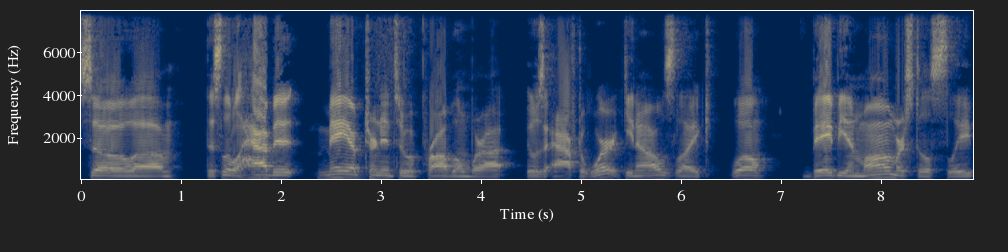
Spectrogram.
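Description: On a very clean recording with a silent background, a man with an American accent uses a normal speaking voice at medium pitch, speaking at a moderate pace with fairly even intonation. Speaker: pinball lounge owner. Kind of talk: casual interview.

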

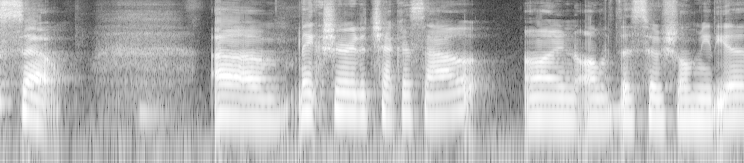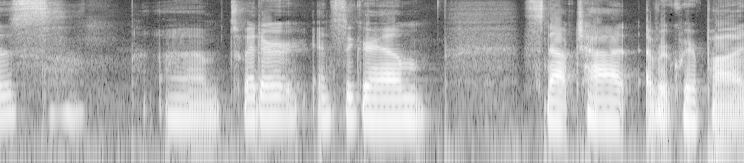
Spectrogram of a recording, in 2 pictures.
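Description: Over a silent background in a very clean recording, a man with a high pitch speaks at a very slow pace, with fairly even intonation and long, frequent pauses. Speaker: podcast co-host. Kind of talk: casual chat. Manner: laughs often.

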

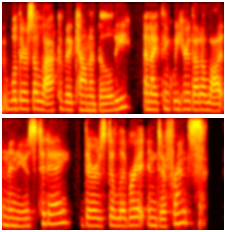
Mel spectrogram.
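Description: Against a quiet background, a woman with an unremarkable speaking voice talks at a fairly quick pace with hardly any pauses, medium pitch, fairly even intonation and very even loudness. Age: 40s. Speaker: nonprofit founder and family law reform advocate. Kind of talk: interview.

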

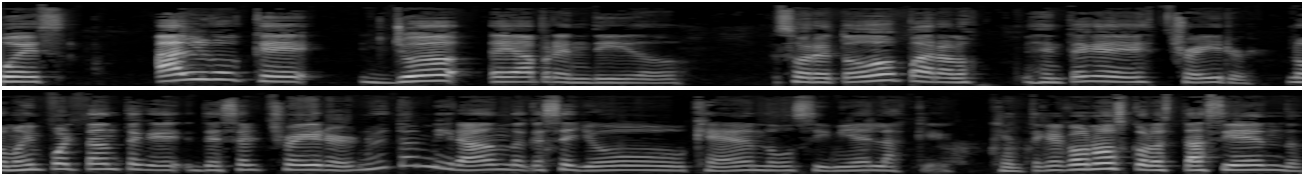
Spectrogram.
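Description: The voice moves at a fairly slow pace with ordinary pitch variation, recorded with a dry, close sound and no echo. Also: woman, fairly high pitch for a woman. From Puerto Rico. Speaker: podcast co-host. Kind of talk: casual chat.

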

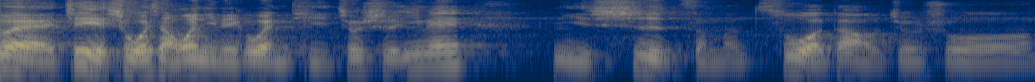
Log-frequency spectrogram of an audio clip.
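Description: Using a normal speaking voice, a man talks at a moderate pace in a medium pitch with lively intonation and big swings in loudness. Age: middle-aged. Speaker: podcast host. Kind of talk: casual interview conversation.

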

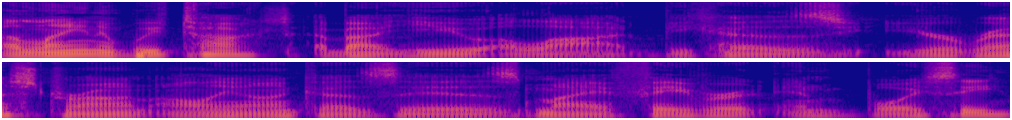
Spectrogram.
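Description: Over a silent background in a very clean recording, a man with a plain, everyday voice talks fairly quickly at a fairly low pitch, with ordinary pitch variation and hardly any pauses. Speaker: podcast host. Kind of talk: casual chat.

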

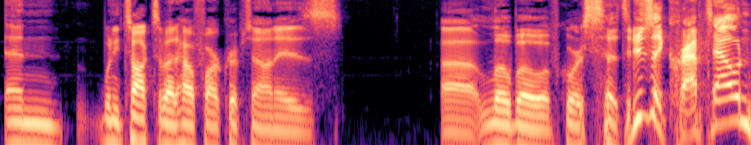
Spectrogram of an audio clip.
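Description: A man with a plain, everyday voice speaks at medium pitch with ordinary pitch variation, the sound dry and close with no echo and a quiet background. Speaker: podcast host. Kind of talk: casual podcast recap chat. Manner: jokey, laughing often.

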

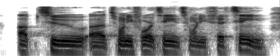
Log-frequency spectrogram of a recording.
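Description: With a Philadelphia accent, a man speaks at a moderate pace, his very deep, low voice following fairly even intonation. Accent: Philadelphia American English. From US, Philadelphia. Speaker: former pro basketball player and mental toughness coach. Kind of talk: interview.

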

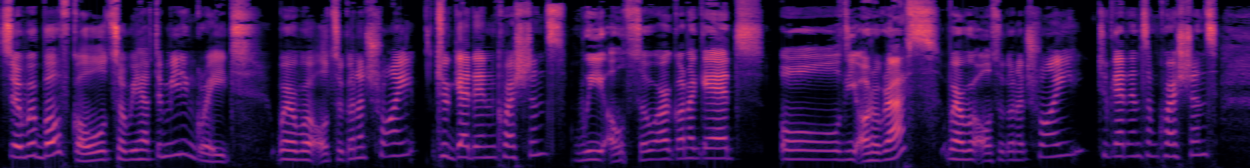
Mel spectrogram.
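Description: On a very clean recording with a silent background, a woman with a non-native accent talks at a fairly quick pace with hardly any pauses, her fairly high voice carrying lively intonation. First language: not English. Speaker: podcast co-host. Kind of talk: casual chat.

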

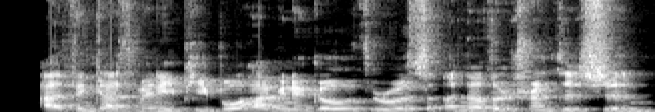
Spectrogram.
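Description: A man's fairly low voice with an American accent, fairly even intonation and audible room echo. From Texas, Houston. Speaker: navy veteran. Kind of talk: casual interview.

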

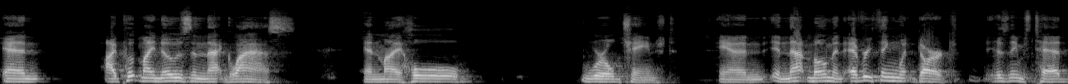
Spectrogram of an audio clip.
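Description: Talking with an American accent, a man speaks at a very slow pace with long, frequent pauses, in a medium pitch with ordinary pitch variation. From rural Oregon. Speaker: winemaker and winery owner. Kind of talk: live podcast interview. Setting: live event with audience.

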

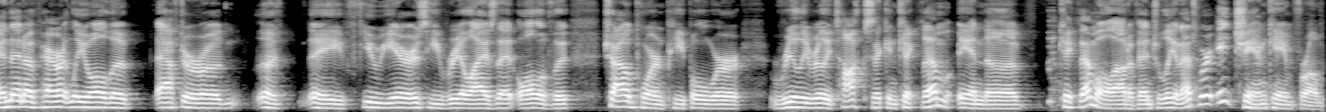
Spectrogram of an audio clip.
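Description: At a moderate pace, a man with an unremarkable speaking voice speaks in a medium pitch with ordinary pitch variation, on a very clean recording with a silent background. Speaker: podcast co-host. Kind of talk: casual comedic chat.

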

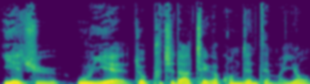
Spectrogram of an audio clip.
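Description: A man's somewhat breathy voice, dark and mellow in tone, with lively intonation on a very clean recording against a silent background. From Japan. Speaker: architect. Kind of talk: casual interview chat. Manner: halting, hesitant with fillers.

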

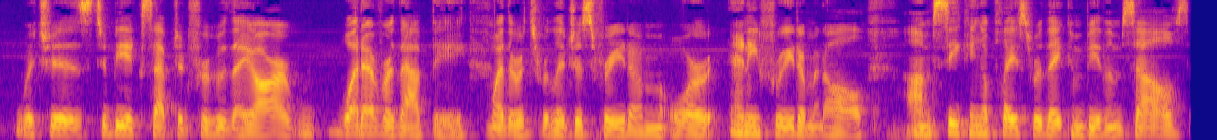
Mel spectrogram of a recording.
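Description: A woman with an American accent speaks at a very deep, low pitch in a flat monotone. Her pace is moderate, with hardly any pauses. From Massachusetts, Cape Cod (Provincetown). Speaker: museum director. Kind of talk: interview.

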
